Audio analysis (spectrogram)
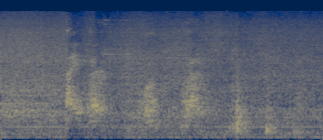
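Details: Polly, a pug, barks at a Henry vacuum cleaner. About six short, sharp, high yaps come roughly every half second over the steady, loud hiss of the running hoover.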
